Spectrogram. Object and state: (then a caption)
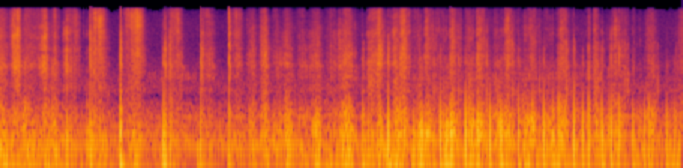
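Bar of soap scraped with fingernails. A small, solid, pale bar of soap held close to the microphone is scratched and scraped with fingernails, with flakes falling onto a cloth below. The result is a dense, continuous run of crisp, crackling scrapes and short sharp ticks over a close, full low-end rumble, with brief brighter bursts standing out from the steady texture.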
